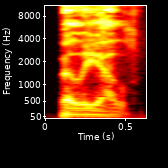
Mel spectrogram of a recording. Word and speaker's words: Belial: air; the morning star, the east; Belial, correct pronunciation, Belial; Belial, Hebrew, without a master, basenness of the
